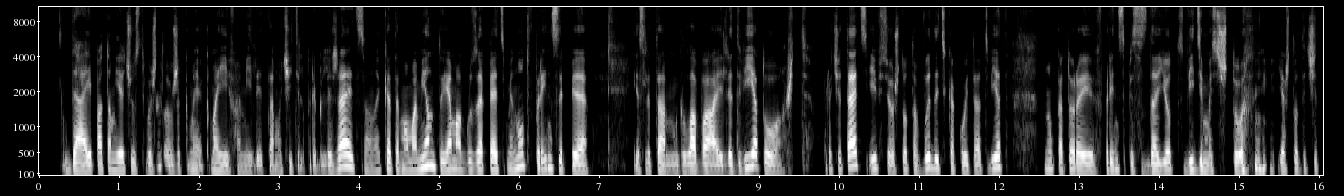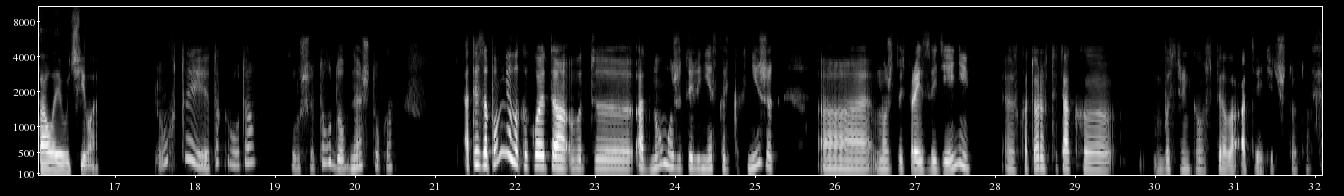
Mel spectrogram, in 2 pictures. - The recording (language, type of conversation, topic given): Russian, podcast, Как выжимать суть из длинных статей и книг?
- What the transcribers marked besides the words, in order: tapping; chuckle; other background noise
